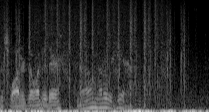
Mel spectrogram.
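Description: A shovel crunches into soil as blocks are dug.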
